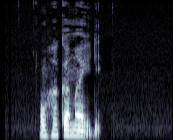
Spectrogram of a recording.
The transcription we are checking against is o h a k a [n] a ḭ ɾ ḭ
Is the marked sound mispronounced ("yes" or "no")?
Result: yes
